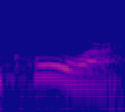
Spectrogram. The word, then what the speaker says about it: Corps: The Marine Corps або The Marines – це корпус морської піхоти. Зверніть увагу на вимову слова корпус – Corps. Вимовляється без літер P та S.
